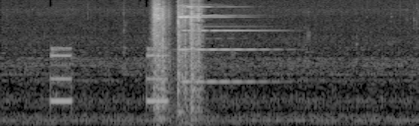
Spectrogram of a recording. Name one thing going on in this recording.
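A card terminal chimes to confirm a payment.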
